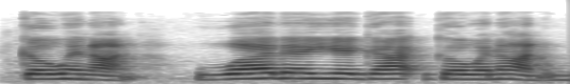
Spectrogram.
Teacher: we're going to drop that G at the end of the word going.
